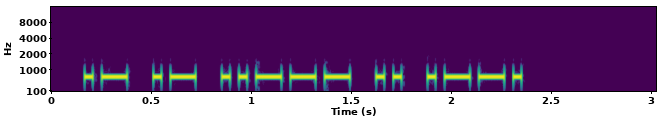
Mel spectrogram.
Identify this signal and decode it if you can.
Morse code, heard as a keyed tone, about 28 wpm, 700 Hz. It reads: AA2IP
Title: USA Call Signs - 5 Characters - 28wpm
